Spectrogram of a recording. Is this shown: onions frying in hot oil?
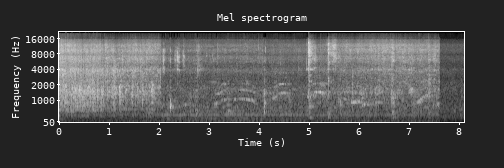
yes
